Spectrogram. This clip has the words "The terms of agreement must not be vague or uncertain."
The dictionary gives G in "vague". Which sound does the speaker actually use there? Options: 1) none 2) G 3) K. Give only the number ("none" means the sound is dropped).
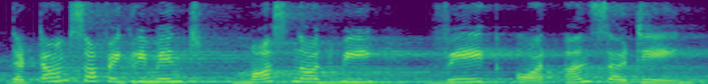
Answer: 2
